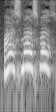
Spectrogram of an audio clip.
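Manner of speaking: high, pleading calls of mas; calling out to a stranger. Shown as a demonstration. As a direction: call out high to passers-by for help. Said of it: "Nakirah mak".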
